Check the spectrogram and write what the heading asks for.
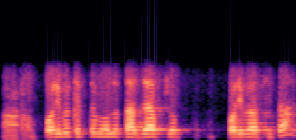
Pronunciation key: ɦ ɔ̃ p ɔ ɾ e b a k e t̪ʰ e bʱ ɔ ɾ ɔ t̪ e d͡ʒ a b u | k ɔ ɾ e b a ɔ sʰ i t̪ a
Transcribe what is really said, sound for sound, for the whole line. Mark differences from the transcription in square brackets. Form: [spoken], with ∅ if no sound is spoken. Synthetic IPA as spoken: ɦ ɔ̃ p ɔ ɾ [i] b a k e [t̪] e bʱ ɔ [l] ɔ t̪ [a] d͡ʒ a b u | [p] ɔ ɾ [i] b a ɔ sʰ i t̪ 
